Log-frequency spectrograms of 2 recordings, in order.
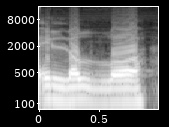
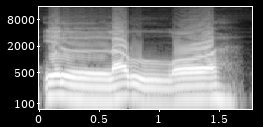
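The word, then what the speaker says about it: إِلَّا اللَّه: Illallah lanya tapi tipis tidak boleh tebal. illallah ya tidak illallah tapi dia illallah illallah ah seperti itu.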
